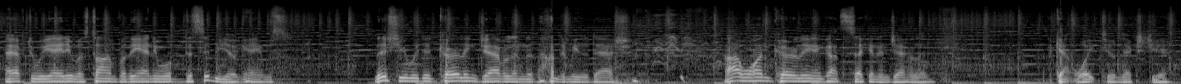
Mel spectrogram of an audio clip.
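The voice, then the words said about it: Put-on Scottish accent. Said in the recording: “you did really well on your accent, though ... That was good ... It's not bad at all ... Very Scottish”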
